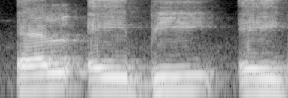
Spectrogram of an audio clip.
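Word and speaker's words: LaBagh: But but the spelling is L A B A G H. Silent GH po. Laba.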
